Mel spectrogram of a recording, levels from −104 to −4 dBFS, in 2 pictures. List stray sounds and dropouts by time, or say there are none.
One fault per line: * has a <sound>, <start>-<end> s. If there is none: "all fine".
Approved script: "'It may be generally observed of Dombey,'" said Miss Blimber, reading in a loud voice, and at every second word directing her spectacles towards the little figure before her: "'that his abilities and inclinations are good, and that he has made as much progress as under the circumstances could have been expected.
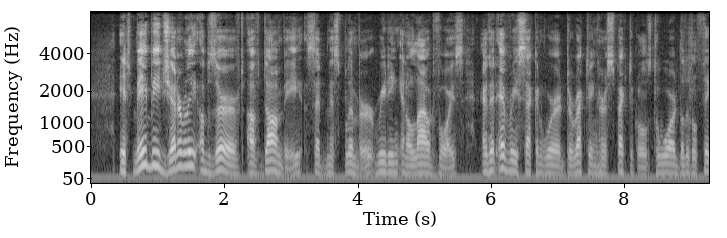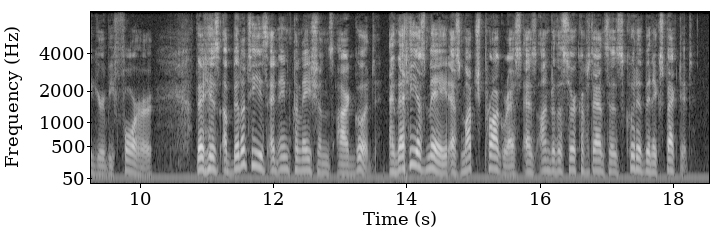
all fine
